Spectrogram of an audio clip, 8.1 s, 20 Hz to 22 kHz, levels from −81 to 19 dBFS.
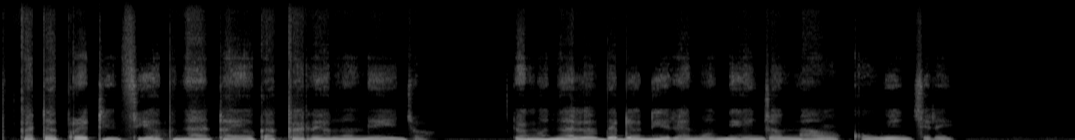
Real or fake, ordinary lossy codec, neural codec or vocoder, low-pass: fake; none; codec, 44.1 kHz, 2.6 kbps, DAC; none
